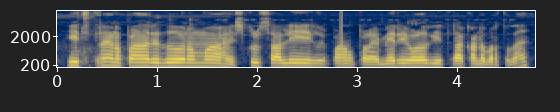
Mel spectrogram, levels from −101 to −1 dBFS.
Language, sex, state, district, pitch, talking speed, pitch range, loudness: Kannada, male, Karnataka, Bijapur, 160 Hz, 165 wpm, 150-175 Hz, -15 LUFS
